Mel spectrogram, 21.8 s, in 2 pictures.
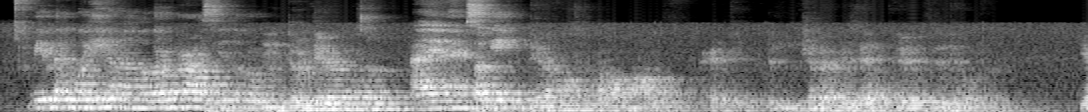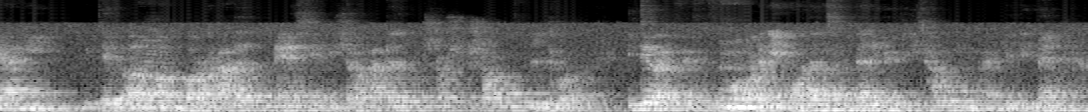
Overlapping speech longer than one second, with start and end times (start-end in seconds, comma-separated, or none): none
